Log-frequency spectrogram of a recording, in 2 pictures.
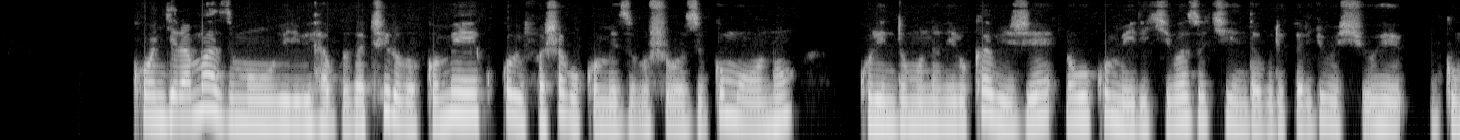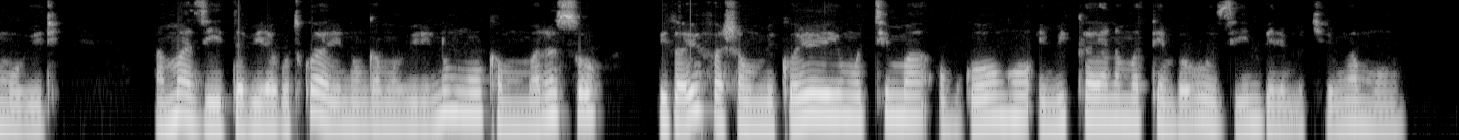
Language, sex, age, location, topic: Kinyarwanda, female, 25-35, Kigali, health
